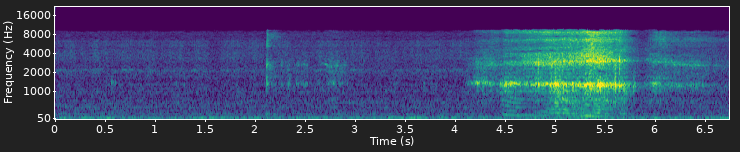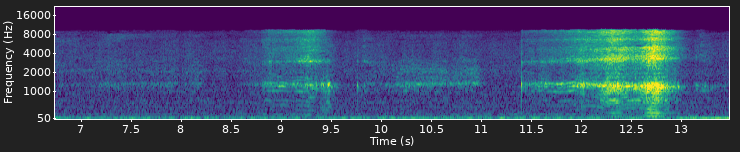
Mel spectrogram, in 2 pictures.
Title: 🐽 Snoring Sleep Sound / いびきの音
